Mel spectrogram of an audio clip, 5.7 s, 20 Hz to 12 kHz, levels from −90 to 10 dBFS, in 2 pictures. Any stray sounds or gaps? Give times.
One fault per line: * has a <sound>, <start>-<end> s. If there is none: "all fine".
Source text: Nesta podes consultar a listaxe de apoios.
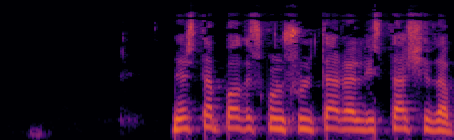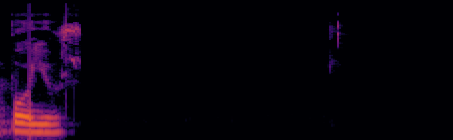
all fine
